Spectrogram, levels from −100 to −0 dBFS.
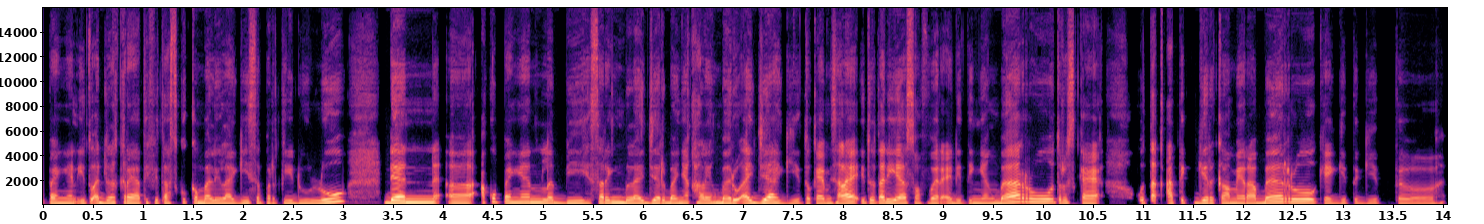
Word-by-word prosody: pengen 195 -1 -2
itu 205 - -6
adalah 205 0 0
kreativitasku 205 -1 -4
kembali 190 -3 -1
lagi 185 +2 -3
seperti 190 -2 -7
dulu, 220 - +1 0.3
dan, 230 +2 +7
eee, 205 -1 -1
aku 280 -1 -5
pengen 230 -1 +1
lebih 205 -2 -1
sering 220 -1 +2
belajar 195 +1 0
banyak 195 +1 -1
hal 205 -2 -3
yang - - +2
baru 190 +3 +2
aja 215 +1 +3
gitu, 170 0 -9
kayak 185 0 -2
misalnya 200 +5 +3
itu 210 -2 -5
tadi 225 -1 +2
ya, 205 - +2
software 185 -2 -5
editing 180 +1 -5
yang 180 - -4
baru, 255 +5 +3
terus 225 -3 -5
kayak 195 -1 -1 0.4
utak-atik 200 -1 -4
gear 200 +2 0
camera 185 -1 -2
baru, 255 +4 +3
kayak 175 -5 -8
gitu-gitu. 125 - -11
200 Hz, 160 wpm, -19 LUFS, 185-225 Hz, 0.4 s, dan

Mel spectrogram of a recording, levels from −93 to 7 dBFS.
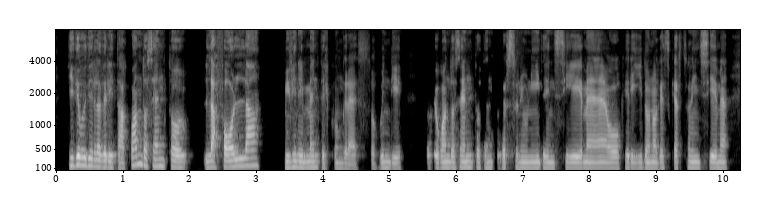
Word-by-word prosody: ti 160 - -2
devo 165 -1 +8
dire 155 -2 +2
la 140 - +4
verità, 125 -4 +1
quando 170 +8 +1
sento 130 -5 0 0.2
la 125 0 +6
folla, 150 +6 +4 0.4
mi 125 - 0
viene 125 0 0
in 120 - +1
mente 120 +1 -2
il - - -15
congresso. 100 -2 -7
Quindi, 115 -2 -3 0.3
proprio 125 -1 -3
quando 120 0 +1
sento 120 0 -2
tante 115 0 -8
persone 120 -1 -4
unite 115 +1 -1
insieme, 115 0 0
o 115 0 +1
che 120 +2 -5
ridono, 115 -1 -2
che 120 +1 -4
scherzano 120 0 -5
insieme, 115 0 -1
120 Hz, 170 wpm, -23 LUFS, 115-125 Hz, 0.4 s, devo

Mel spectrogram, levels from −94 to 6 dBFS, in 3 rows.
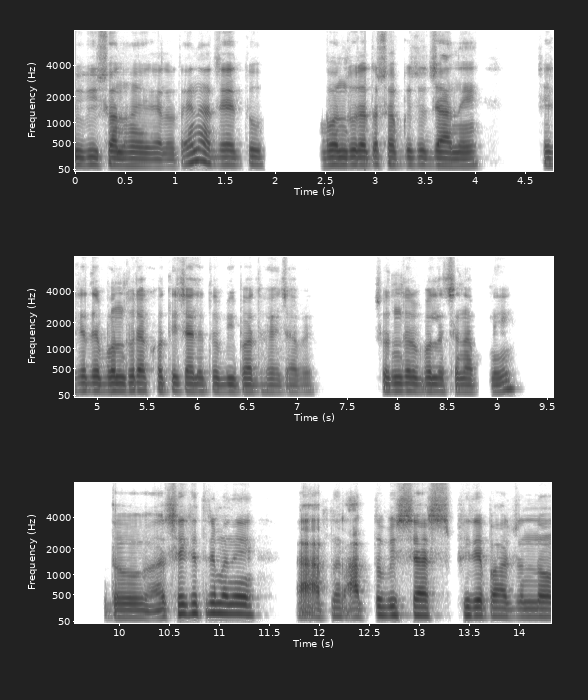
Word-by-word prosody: বিভীষণ 110 -1 +1
হয়ে 100 -1 +1
গেল। 95 -1 -3
তাই 135 +5 -2
না? 165 - +1
যেহেতু 115 0 -2 0.8
বন্ধুরা 115 0 +3
তো 115 - -1
সবকিছু 110 +1 -2 0.2
জানে। 105 -1 +3 0.7
সেক্ষেত্রে 115 +2 -1
বন্ধুরা 115 +1 +3
ক্ষতি 110 -1 -3
চাইলে 110 -1 +2
তো 110 - -3
বিপদ 105 -1 -1
হয়ে 100 -1 -6
যাবে। 100 +1 -8 0.7
সুন্দর 110 +1 0
বলেছেন 105 -1 0
আপনি। 100 +1 -6 0.9
তো 105 - 0 0.4
আ - - 0 0.2
সেক্ষেত্রে 160 +2 +2
মানে 155 0 +5 0.6
আ - - +6
আপনার 125 -1 -6
আত্মবিশ্বাস 130 +2 +3 0.3
ফিরে 130 -1 +4
পাওয়ার 120 -2 +2
জন্য 120 0 -2
115 Hz, 130 wpm, -24 LUFS, 105-120 Hz, 0.9 s, আ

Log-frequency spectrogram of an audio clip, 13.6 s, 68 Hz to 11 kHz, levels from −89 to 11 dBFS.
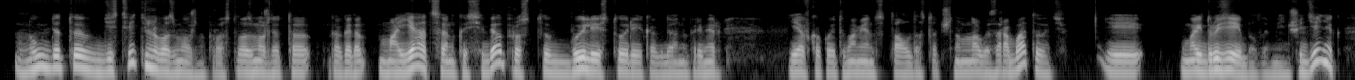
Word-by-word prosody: Ну 135 +5 +2
ведь 155 - 0
это, 155 +1 +5
действительно, 140 - 0
возможно. 110 -5 -1
Просто, 100 +4 -10
возможно, 115 -1 0
это 115 +2 -3 0.2
какая-то 115 +1 -2
моя 115 +8 +4
оценка 115 -6 -2
себя. 115 - +2
Просто 120 - -3
были 120 +4 +5
истории, 115 0 -1
когда, 105 +1 -6
например, 105 -1 -5 0.7
я 115 0 +2
в - - -10
какой-то 110 -1 -5
момент 110 -2 -2
стал 105 -1 -4
достаточно 110 +2 -10
много 115 -1 -2
зарабатывать, 115 - -2 0.3
и 115 -1 +1 0.4
у 120 - -4
моих 120 -1 +4
друзей 125 -1 +6
было 95 0 -7
меньше 100 +3 -6
денег. 215 - +2
115 Hz, 140 wpm, -24 LUFS, 105-120 Hz, 0.7 s, друзей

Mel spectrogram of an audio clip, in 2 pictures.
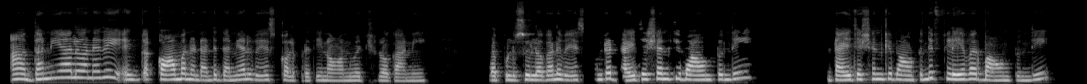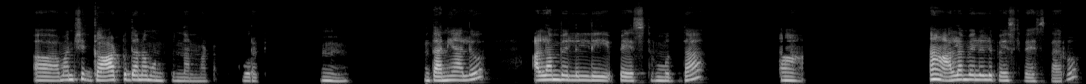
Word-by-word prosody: ఆ! - - +5 0.2
ధనియాలు 315 +5 +2
అనేది 310 +2 -2 0.2
ఇంక 220 -1 -2 0.2
కామన్ 230 +2 +6
అండి. 210 -2 -2
అంటే 200 - -2
ధనియాలు 215 +4 0
వేసుకోవాలి. 210 -2 -5
ప్రతి 175 +2 -6
నాన్‌వెజ్‌లో 180 +1 -5
గానీ, 170 +1 -6 0.7
ఇలా 195 - -1
పులుసులో 205 +1 +2
గాని 230 +3 +4
వేసుకుంటే 225 +5 -1
డైజెషన్‌కి 240 +6 +3
బావుంటుంది 220 +3 +2 1.0
డైజెషన్‌కి 235 +4 +2
బాగుంటుంది. 220 +5 +1
ఫ్లేవర్ 240 0 +6
బావుంటుంది. 190 +2 -2 0.9
ఆహ్, 185 -1 0
మంచి 220 +3 0 0.2
ఘాటుదనం 210 +1 +3
ఉంటుందన్నమాట, 160 -3 -9 0.3
కూరకి. 165 -2 -9 0.5
హ్మ్. 170 -4 -3 0.9
ధనియాలు, 200 +6 +2 0.6
అల్లం 215 +2 +5
వెల్లుల్లి 195 -2 0 0.2
పేస్ట్ 170 0 -3
ముద్ద. 165 +2 -9 1.0
ఆ! 185 - +2 1.4
ఆ! - - +9
అల్లం 215 +5 +3
వెల్లుల్లి 215 -1 +1
పేస్ట్ 180 -1 -5
వేస్తారు. 155 - -9
205 Hz, 110 wpm, -21 LUFS, 185-230 Hz, 1.4 s, ఆ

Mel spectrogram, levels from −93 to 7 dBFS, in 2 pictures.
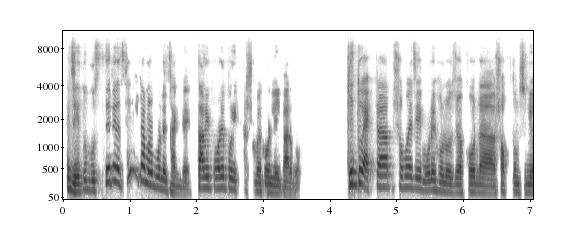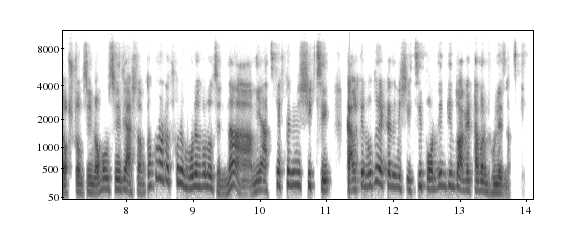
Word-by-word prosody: যেহেতু 120 +4 +4
বুঝতে 140 - -2
পেরেছি 270 +4 +1
এটা 285 -8 +3
আমার 220 -3 +4
মনে 155 -4 +2
থাকবে। 105 -4 -3 0.2
তা - - -3
আমি 175 +1 +1
পরে 170 +1 +4
পরীক্ষার 150 -3 -4
সময় 125 -1 -2
করলেই 105 -4 0
পারব।" - - -1 0.8
কিন্তু 220 +2 +6
একটা 190 - +1 0.3
সময় 180 0 0
যেয়ে 160 -4 -2
মনে 140 +1 +1
হলো 120 -2 0
যখন 115 +2 +1
আ - - +3 0.2
৭ম 120 - -2
শ্রেণী, 115 +1 -2
৮ম 120 +1 -3
শ্রেণী, 115 -1 -3
৯ম 160 +9 +1
শ্রেণীতে 155 0 +1
আসলাম - - -5
তখন 200 +11 -5
হঠাৎ 265 -3 -1
করে 245 -2 +4
মনে 190 +3 +3
হলো 195 -1 -1
যে, 105 - -4
"না - - +6 0.2
আমি 130 +5 -3
আজকে - - -12
একটা 220 +2 -2
জিনিস 215 -1 -2
শিখছি, 205 -8 -1 0.4
কালকে 150 +7 +3
নতুন 235 +6 -1
একটা 210 - -1
জিনিস 175 -3 -5
শিখছি। 150 +7 -5
পরদিন 160 +7 +1
কিন্তু 205 -2 -2
আগেরটা 145 0 -1
আবার 135 -3 +1
ভুলে 110 0 +1
যাচ্ছি। - - -18
160 Hz, 220 wpm, -24 LUFS, 120-205 Hz, 0.8 s, কিন্তু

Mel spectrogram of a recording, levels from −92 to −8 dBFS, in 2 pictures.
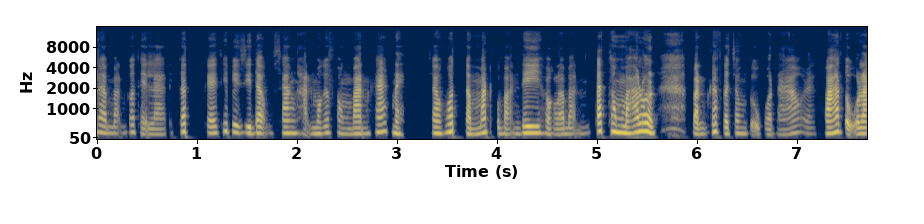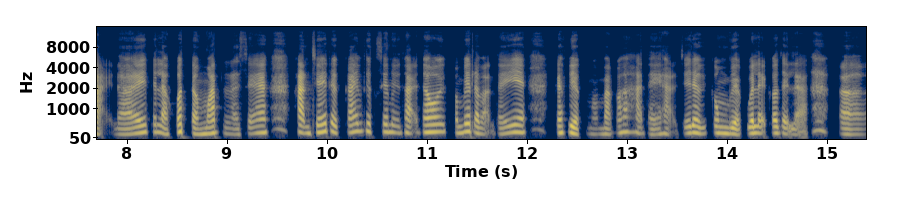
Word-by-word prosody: là 220 -2 0
bạn 205 +1 -10
có 235 - -5
thể 180 -6 -8
là 170 -1 -6
cất 255 - +2 0.2
cái 205 -1 0
thiết 260 +4 -5
bị 230 -2 0
di 205 -1 +1
động 205 0 0
sang 205 0 -1
hẳn 190 -1 -8
một 190 - -1
cái 215 - -5
phòng 190 -4 -8
ban 190 0 +2
khác 240 +4 0
này, 195 -2 +1 0.3
cho 200 -1 +3
khuất 250 +5 +3
tầm 185 -2 0
mắt 225 +1 +2
của 195 - -8
bạn 180 0 -5
đi. 215 +1 +5
Hoặc 175 -5 -4
là 170 +1 -2
bạn 190 +2 -9
tắt 260 - +7
thông 245 -4 +6
báo 215 +4 +6
luôn, 265 -4 +9 0.4
bạn 180 -1 +1
cất 255 +4 0
vào 195 - +1
trong 195 -1 -7
tủ - - -7
quần 165 -2 -9
áo 185 +7 -6
rồi 190 -1 -16
khóa 200 +5 +7
tủ 185 - +3
lại, 195 -3 +4
đấy, 180 +6 +1
thế 240 - -4
là 205 -5 0
khuất 245 +1 +2
tầm 180 -2 -1
mắt 205 +3 +3
là 170 -2 -11
sẽ 205 +5 -1 0.3
hạn 235 -5 +5
chế 235 +4 +2
được 250 -3 0
cái 230 +3 +1
việc 260 - -3
xem 245 - -2
điện 225 -2 -6
thoại 210 -2 -1
thôi. 240 +2 +4
Không 210 +1 -5
biết 260 - +3
là - - +2
bạn 175 - -8
thấy 225 +5 0 0.3
cái 215 0 +1
việc 190 -4 +4
mà 175 - -18
bạn 180 -1 -4
có - - -4
hạn 235 -3 -4
thể 165 0 -7
hạn 185 0 -7
chế 205 - -4
được 220 - +4
cái 190 - -5
công 210 -2 -2
việc 180 -3 +1
với 205 - +4
lại 210 - -1
có 210 - +2
thể 195 -2 -3
là, - - -5 0.3
ờ, 170 -2 -3
205 Hz, 330 wpm, -26 LUFS, 185-225 Hz, 0.4 s, luôn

